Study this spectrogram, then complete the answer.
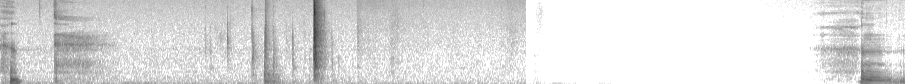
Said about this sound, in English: Why don't you sit back and relax and let me lock the door and pull the blind?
